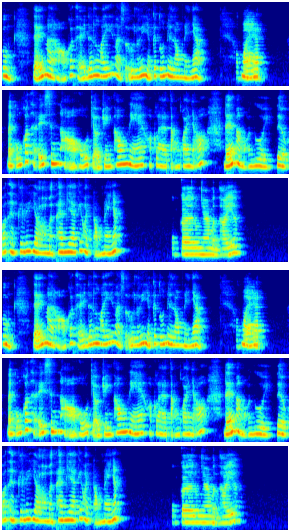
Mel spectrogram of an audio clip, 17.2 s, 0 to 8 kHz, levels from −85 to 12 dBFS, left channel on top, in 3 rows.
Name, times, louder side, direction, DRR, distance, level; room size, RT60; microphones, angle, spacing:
voice 1, 0.0-4.0 4.8-5.1 5.8-13.8, left 1 dB, 5° right, 2 dB, 0.9 m, -18 dB
voice 2, 4.7-5.1 14.9-16.2, left 1 dB, 70° left, 3 dB, 1.9 m, -21 dB
12.5 x 8.7 x 2.3 m, 0.30 s
head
